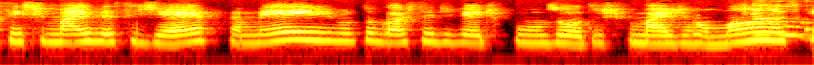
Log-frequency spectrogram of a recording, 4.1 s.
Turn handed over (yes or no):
yes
